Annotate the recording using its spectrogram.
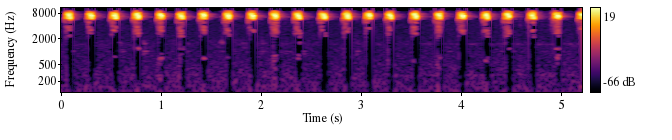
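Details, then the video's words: Siam cricket, recorded 2020, giving crisp high-pitched chirps in a fast regular series, roughly four per second, each a brief bright pulse over near silence. "샴귀뚜라미, 여러번 듣기, 곤충소리"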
